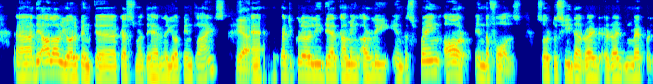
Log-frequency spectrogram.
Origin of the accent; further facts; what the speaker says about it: Pakistan; moved away as an adult; also born or lived in Montreal, Canada / Thousand Islands, Ontario, Canada; now in Canada; Basically, I'm from Pakistan, and I immigrated here in 2015.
